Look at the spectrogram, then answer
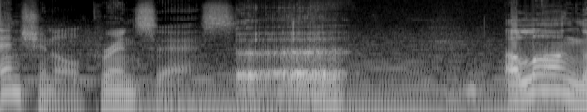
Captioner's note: burp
